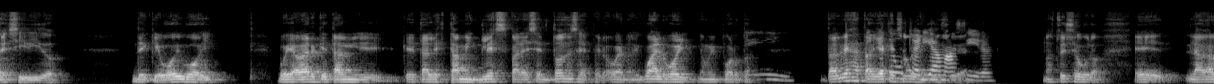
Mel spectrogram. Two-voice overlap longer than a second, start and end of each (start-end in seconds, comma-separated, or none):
8.6-9.8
